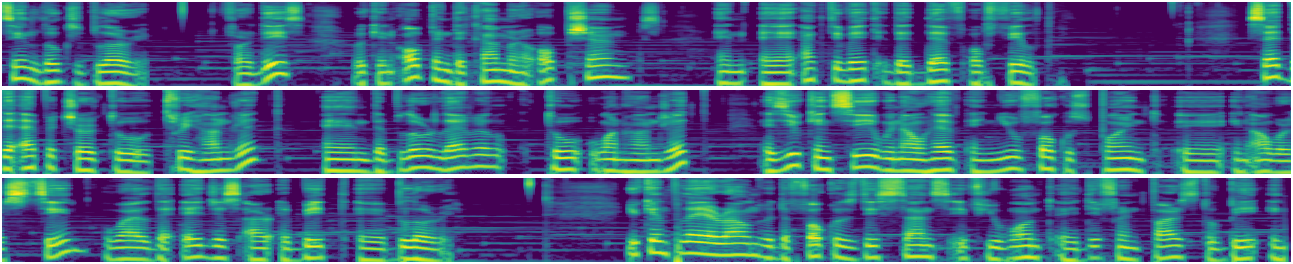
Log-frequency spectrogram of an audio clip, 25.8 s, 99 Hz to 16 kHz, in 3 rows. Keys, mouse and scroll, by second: 1.0 click, 1.8 click, 4.2 click, 5.5 click, 8.1 click, 8.7 KP_3, 8.9 KP_0, 9.3 Return, 10.3 click, 10.4 KP_1, 10.5 KP_0, 10.9 Return, 11.8-12.2 scroll, 12.9 scroll, 13.3 click, 13.7 click, 18.4-18.7 scroll, 18.7 click, 20.2 click, 20.2 click, 20.4 click, 20.5 scroll, 21.2 scroll, 22.0-22.5 scroll, 22.5 scroll, 23.1 click.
